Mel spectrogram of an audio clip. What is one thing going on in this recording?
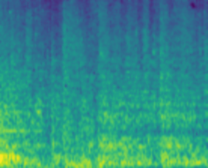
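A pickaxe swings and strikes a wall with a dull thud.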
